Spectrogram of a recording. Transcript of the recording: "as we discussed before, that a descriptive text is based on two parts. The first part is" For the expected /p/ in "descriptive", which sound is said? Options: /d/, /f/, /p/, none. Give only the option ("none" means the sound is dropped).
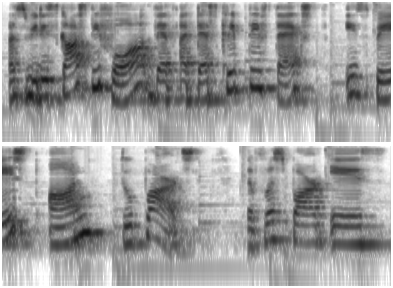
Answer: /p/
